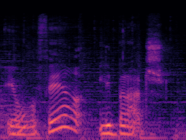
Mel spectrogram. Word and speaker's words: bradj: Alors ma chérie, on va aller en Algérie encore une fois et on va faire les bradj. Les bradj. Exactement, Bradj. tu le prononces très très bien.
